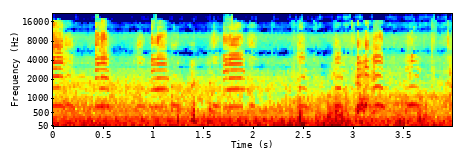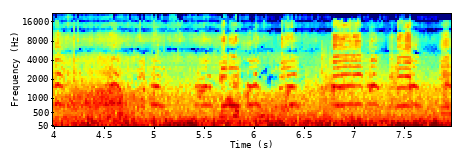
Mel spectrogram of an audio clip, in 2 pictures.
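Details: Canada geese in a territorial dispute, a flurry of loud nasal honks, many overlapping and repeated in bursts throughout, over a steady low rumble of background noise.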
